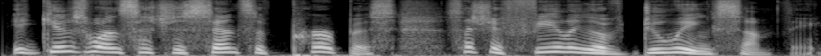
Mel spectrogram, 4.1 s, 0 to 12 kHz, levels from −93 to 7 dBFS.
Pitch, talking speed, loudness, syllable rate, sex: 215 Hz, 205 wpm, -18 LUFS, 5.8 syllables/s, female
